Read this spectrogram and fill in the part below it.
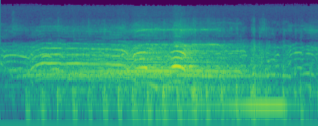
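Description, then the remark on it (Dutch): A lively crowd of demonstrators on boats at a harbour, with voices and cheering over the steady rumble of boat engines and a few sustained horn-like tones, continuous and fairly loud throughout. “We gaan nu verder naar de mensen die op de schepen demonstreren.”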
